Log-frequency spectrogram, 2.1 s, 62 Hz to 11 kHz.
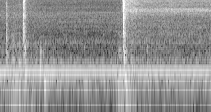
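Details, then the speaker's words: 1974 Datsun 260Z with N42 L28 engine running, AC switched on and off. Steady hum with soft clicks and one sharp hiss-pop as the vacuum doors shift, the same units bench-tested earlier; normal vacuum actuator operation. "And of course in here you can hear all the vacuum stuff that we actually tested on the bench earlier."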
